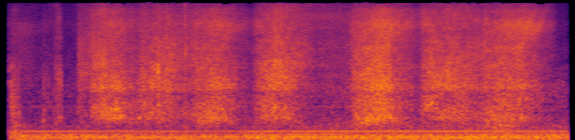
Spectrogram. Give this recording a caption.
Book Sounds - Rub
Rubbing a book with bare hands
Book, rub, rustle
